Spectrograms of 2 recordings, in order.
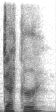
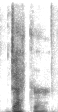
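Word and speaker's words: Dekker: cool so back in november uh artist named decker d-e-k-k-e-r spelled like desmond decker or dawkin if you like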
